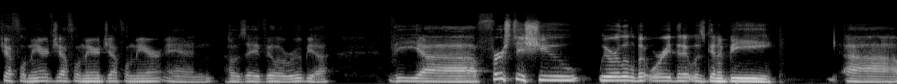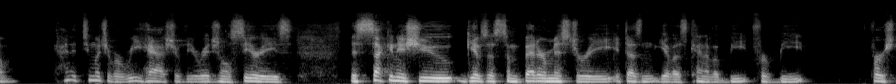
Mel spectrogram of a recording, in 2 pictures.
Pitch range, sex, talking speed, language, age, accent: 125-155 Hz, male, 180 wpm, English, 40-59, American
